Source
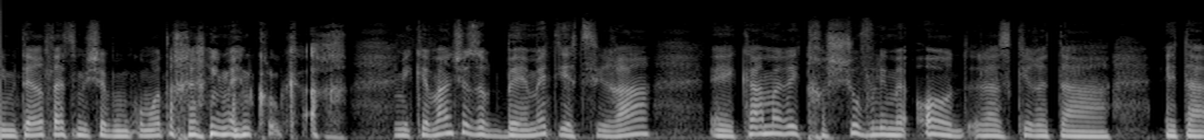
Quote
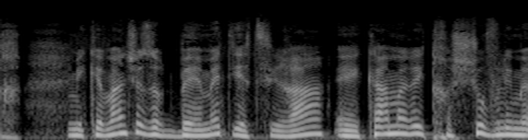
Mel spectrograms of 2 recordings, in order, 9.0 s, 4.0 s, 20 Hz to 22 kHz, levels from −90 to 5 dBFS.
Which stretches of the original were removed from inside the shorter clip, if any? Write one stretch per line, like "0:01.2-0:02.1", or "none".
0:04.9-0:05.3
